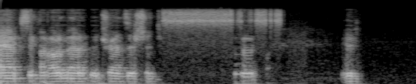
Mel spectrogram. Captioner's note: static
